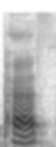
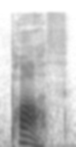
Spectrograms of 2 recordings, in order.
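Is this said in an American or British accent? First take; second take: American; British. First: The vowel is the short flat American sound. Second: The vowel is a long, open British sound.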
